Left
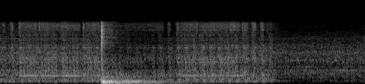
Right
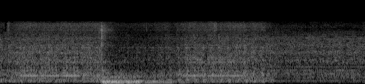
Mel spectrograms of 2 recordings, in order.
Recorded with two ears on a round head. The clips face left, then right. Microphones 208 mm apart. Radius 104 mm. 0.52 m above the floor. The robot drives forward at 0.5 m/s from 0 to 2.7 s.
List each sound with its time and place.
1.0 s a thud: 70° left (ahead or behind), 1.2 m; by 1.5 s 80° left, 1.1 m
